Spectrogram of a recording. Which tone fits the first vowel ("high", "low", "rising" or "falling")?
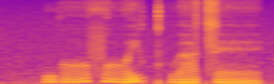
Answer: rising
